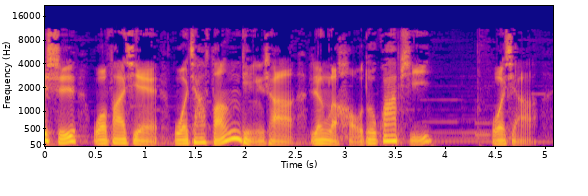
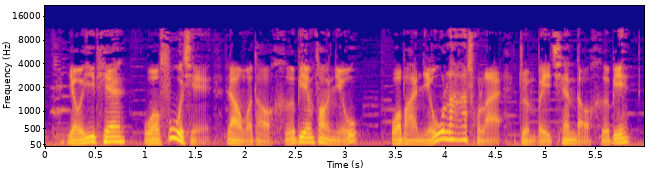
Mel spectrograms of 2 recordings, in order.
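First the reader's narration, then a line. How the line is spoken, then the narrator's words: Laughing. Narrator (Chinese): 阿凡提笑道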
